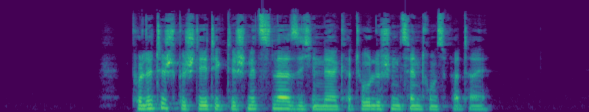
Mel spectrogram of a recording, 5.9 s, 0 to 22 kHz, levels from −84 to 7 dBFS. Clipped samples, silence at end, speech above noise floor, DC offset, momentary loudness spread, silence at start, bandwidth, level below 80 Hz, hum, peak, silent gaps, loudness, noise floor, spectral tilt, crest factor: under 0.1%; 1.05 s; 57 dB; under 0.1%; 10 LU; 1.35 s; 16 kHz; -54 dBFS; none; 0 dBFS; none; -17 LUFS; -75 dBFS; -2.5 dB/octave; 20 dB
